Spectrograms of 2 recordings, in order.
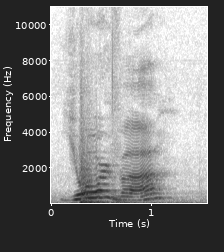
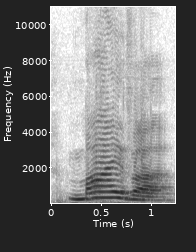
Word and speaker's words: Maeva: don't forget all right it's not yorva it's mine well done it's maiva like my vagina can you believe that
